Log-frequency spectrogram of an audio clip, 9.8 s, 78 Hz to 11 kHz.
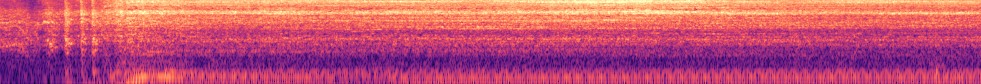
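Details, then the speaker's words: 2005 Cadillac Escalade short wheelbase, about 113,831 miles: it catches, flares briefly, then settles into a steady even low rumble with no knocks or misses. Normal idle. "Runs good, nice and smooth."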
